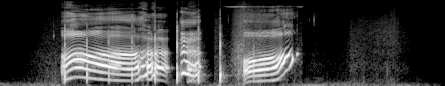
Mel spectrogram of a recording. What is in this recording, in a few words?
FEMALE Emotion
